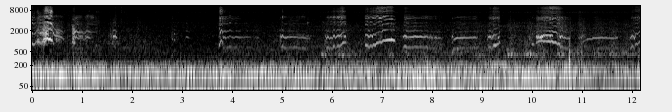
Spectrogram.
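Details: Baby monkey Briar crying for milk: short arched whimpering cries near mid pitch, some with sharp upward bends, scattered over steady low rumbling background noise.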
